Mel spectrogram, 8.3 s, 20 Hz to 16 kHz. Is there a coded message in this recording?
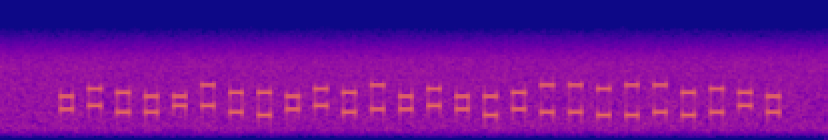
Yes: DTMF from 0.6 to 7.8 s, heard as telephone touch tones, dialled by machine, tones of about 120 ms, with phone line noise. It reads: 7#54*D527#5C7#718BB3AB2604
